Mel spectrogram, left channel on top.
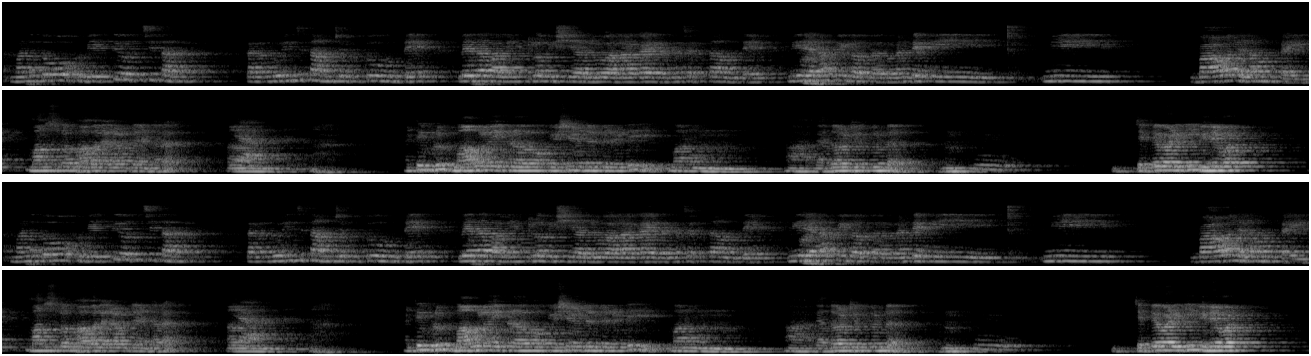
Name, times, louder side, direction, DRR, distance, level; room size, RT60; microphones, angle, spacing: voice 1, 0.1-1.9 2.4-4.2 4.6-7.6 7.8-11.1 11.9-13.1 15.3-16.1 22.8-23.2, equal, 20° left, -8 dB, 1.1 m, -36 dB
voice 2, 13.3-14.8 15.3-15.8 16.1-16.3 17.1-20.5 20.9-22.1 22.4-22.6 24.4-25.4, equal, 80° right, -6 dB, 1.1 m, -30 dB
4.0 x 3.0 x 2.2 m, 1.2 s
head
